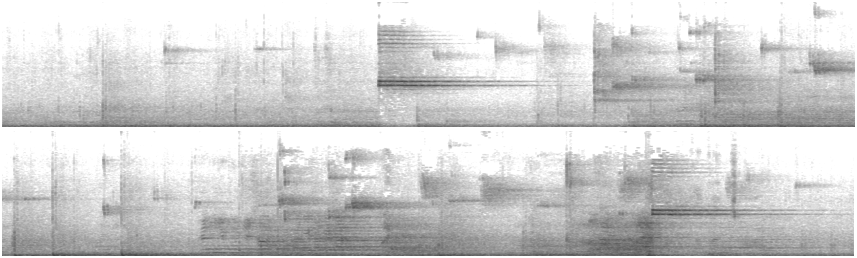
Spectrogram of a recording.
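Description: Basketball game sounds in a large gym hall: a referee's whistle blows sharply about five seconds in and again near the end, with the ball bouncing on the hardwood and players calling out between.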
